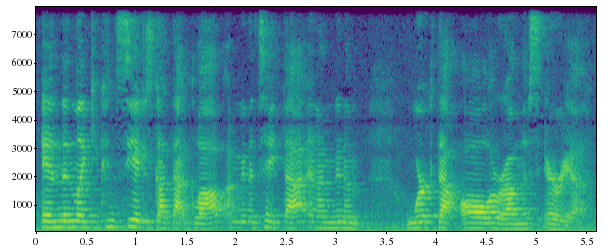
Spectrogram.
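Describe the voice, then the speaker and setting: A woman's voice: medium pitch, little pitch movement, brisk, fairly bright tone. A woman with a nasal, congested voice giving a casual, chatty makeup tutorial to camera, speaking directly and emphatically to viewers. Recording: roomy echo, faint background noise.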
